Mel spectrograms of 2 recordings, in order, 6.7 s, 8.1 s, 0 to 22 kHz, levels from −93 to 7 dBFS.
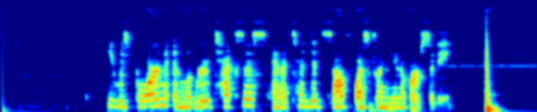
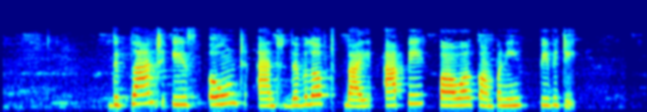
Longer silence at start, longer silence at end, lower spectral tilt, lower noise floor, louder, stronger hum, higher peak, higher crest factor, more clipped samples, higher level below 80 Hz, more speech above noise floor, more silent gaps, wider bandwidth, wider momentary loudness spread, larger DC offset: about the same, 1.35 s vs 1.35 s; second, 0.45 s vs 0.95 s; first, -5.5 dB/octave vs -3.5 dB/octave; first, -84 dBFS vs -70 dBFS; about the same, -20 LUFS vs -18 LUFS; neither; about the same, -2 dBFS vs -2 dBFS; about the same, 20 dB vs 18 dB; neither; first, -36 dBFS vs -70 dBFS; first, 63 dB vs 52 dB; neither; about the same, 7.4 kHz vs 7.8 kHz; about the same, 14 LU vs 12 LU; neither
